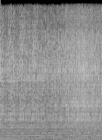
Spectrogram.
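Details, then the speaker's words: Kawasaki motorcycle engine, kick ratchet noise: a steady whirring rattle that starts right on kick-starting, runs continuously and rises with RPM. Caused by the kick ratchet gear partly engaging the spur gear, from a weak kick return spring or a missing kick shaft washer. "Kick ratchet noise. Listen carefully. This noise starts immediately on kick-starting of the engine"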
